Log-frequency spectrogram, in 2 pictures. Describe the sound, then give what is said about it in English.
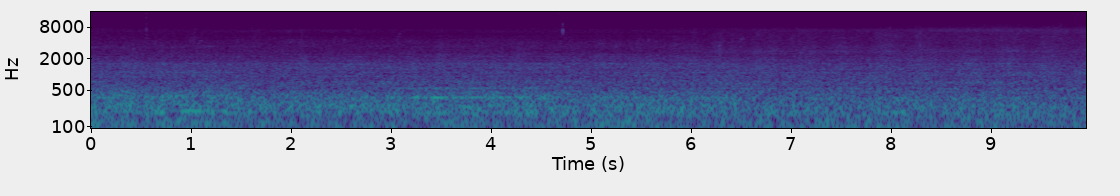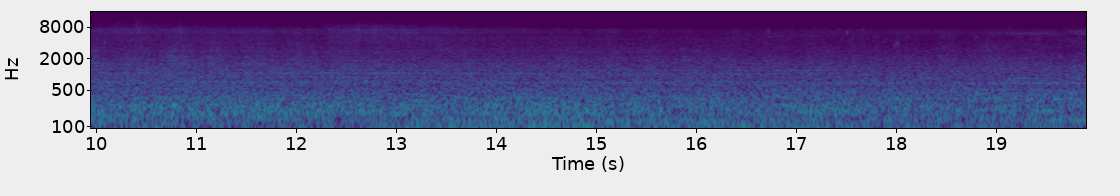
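A steady, dense rumble of train and road traffic in a little town fills the scene, a continuous low wash of noise with no pauses and no voices. “All the train breaks and the traffic isn't so much on a day like today.”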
